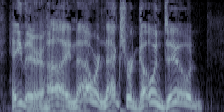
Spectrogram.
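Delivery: affected, polished, slick, swooping announcer voice. Host demonstrating an affected voice for opening the show. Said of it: "i could put on that affected voice".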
